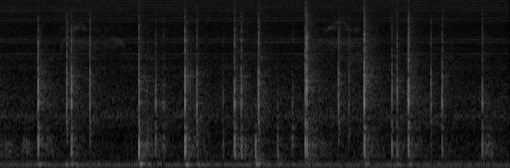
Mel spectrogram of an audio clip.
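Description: Long nails tap with both hands on the closed lid of a small, hollow rectangular cardboard box covered in Paris photo prints. Crisp, short clicky taps land in an uneven run with a faint hollow knock under each, and they die away almost instantly. A steady low hum sits underneath throughout.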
